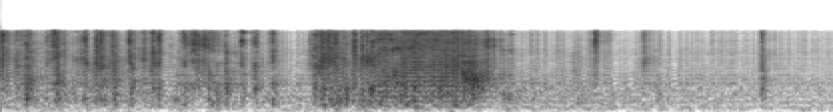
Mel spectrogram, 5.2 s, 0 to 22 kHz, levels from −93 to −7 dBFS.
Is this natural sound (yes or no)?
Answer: no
